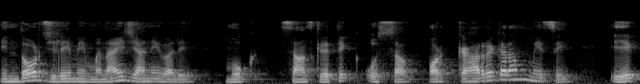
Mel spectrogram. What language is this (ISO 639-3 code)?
hin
